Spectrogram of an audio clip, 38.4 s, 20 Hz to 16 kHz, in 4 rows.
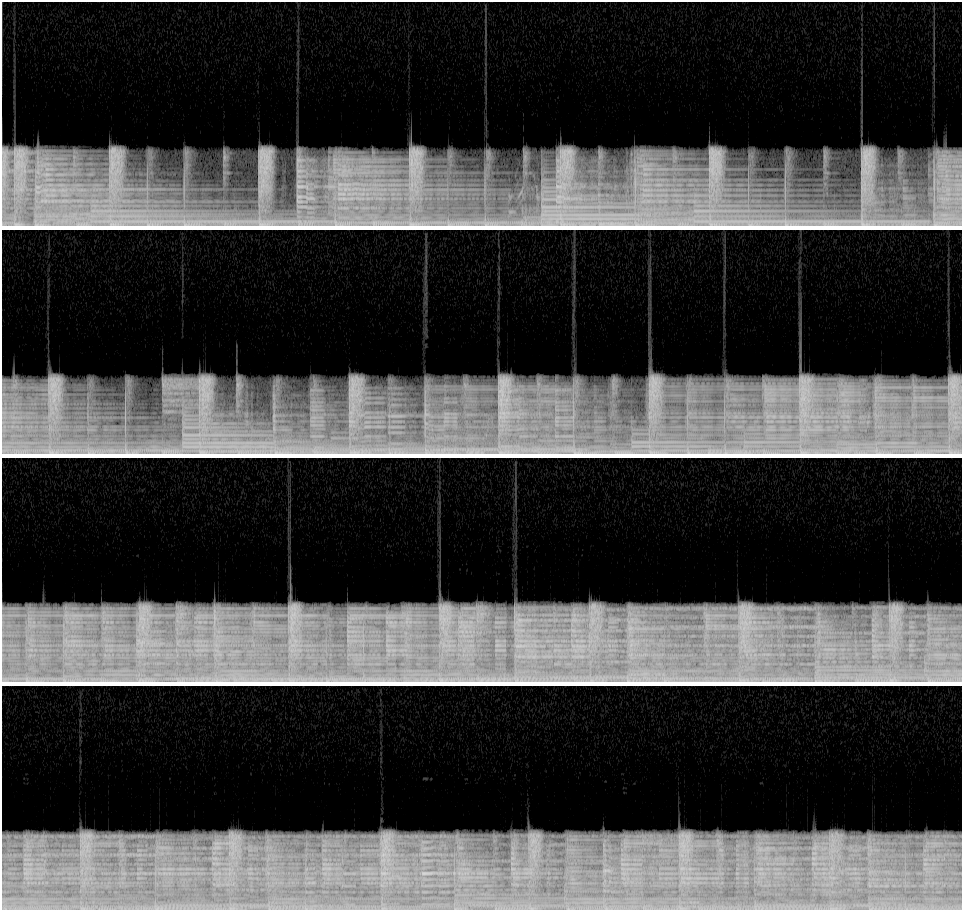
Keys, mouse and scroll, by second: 2.3 click, 4.2 click, 6.4 click, 8.0 click, 8.2 click, 10.4 click, 11.3 scroll up 1, 12.9 click, 13.4 click, 13.6 right click, 14.2 click, 15.3 click, 15.9 click, 16.5 click, 17.2 click, 18.2 click, 18.9 click, 19.8 click, 20.5 click, 21.2 scroll down 2, 23.5 middle click, 25.5 scroll up 2, 27.0 scroll down 1, 29.1 click, 29.7 click, 32.2 click, 32.9 click, 34.8 click, 35.5 click, 37.1 click, 38.2 click.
